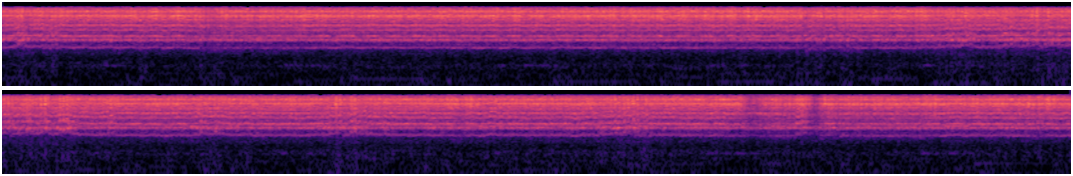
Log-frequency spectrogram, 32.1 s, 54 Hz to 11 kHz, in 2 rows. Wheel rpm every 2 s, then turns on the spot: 160, 160, 160, 160, 160, 160, 160, 160, 160, 160, 170, 170, 160, 160, 170, 160.
none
